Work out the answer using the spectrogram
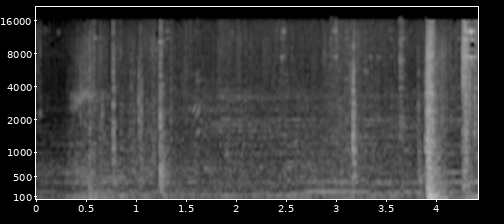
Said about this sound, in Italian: Nascosto tra alcune siepi, qualcuno la spia aprire la portiera.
